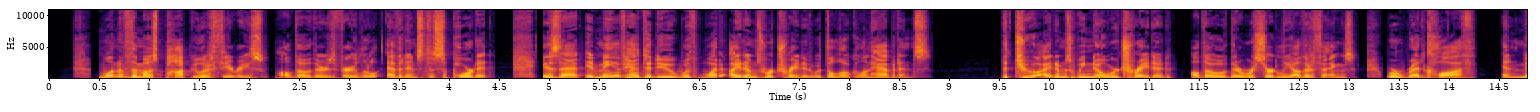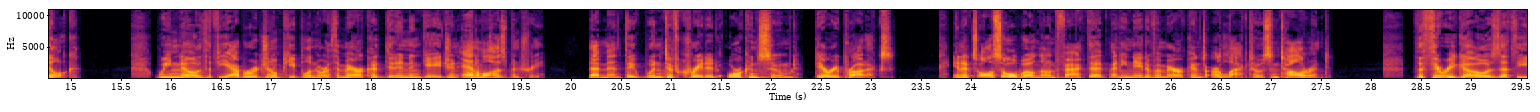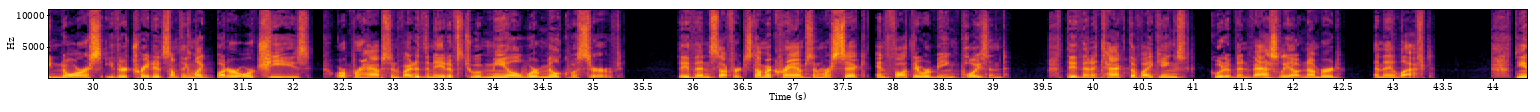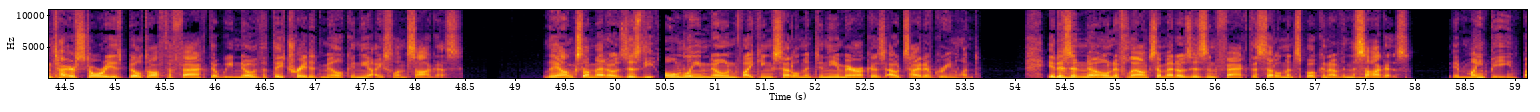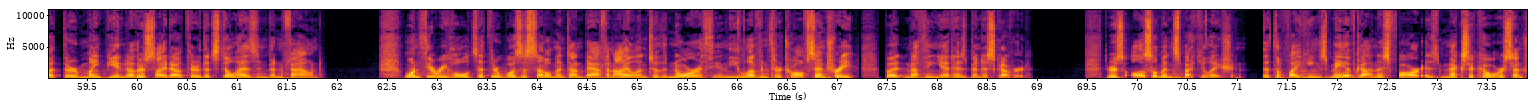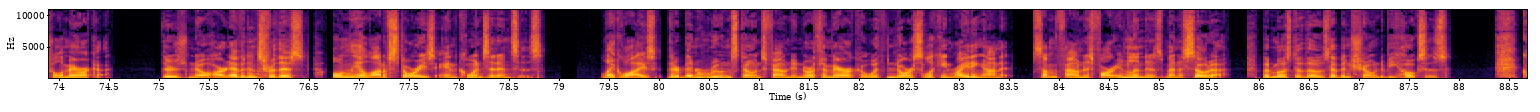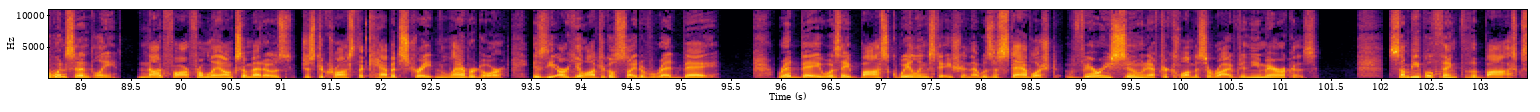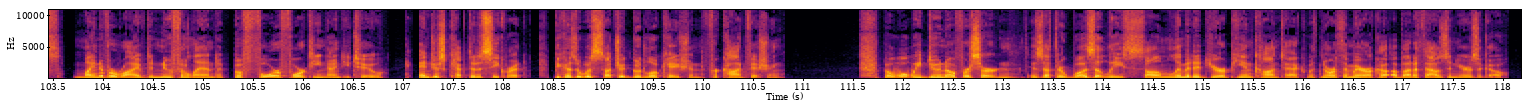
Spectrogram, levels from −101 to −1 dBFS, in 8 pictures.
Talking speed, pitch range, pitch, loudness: 195 wpm, 85-125 Hz, 100 Hz, -18 LUFS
